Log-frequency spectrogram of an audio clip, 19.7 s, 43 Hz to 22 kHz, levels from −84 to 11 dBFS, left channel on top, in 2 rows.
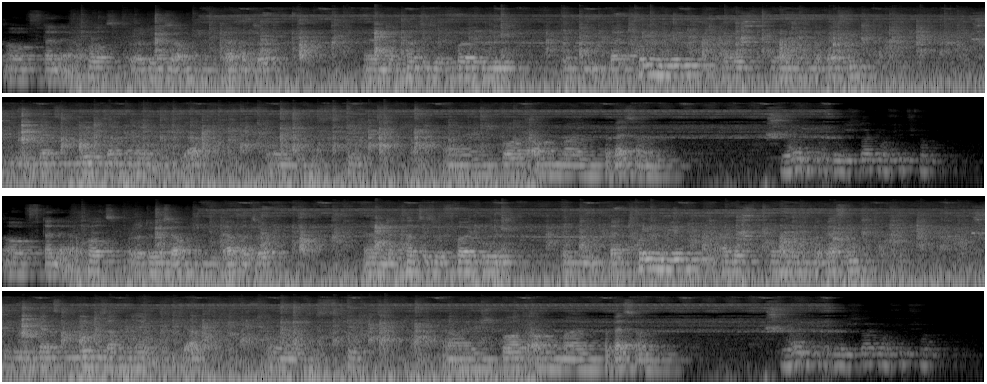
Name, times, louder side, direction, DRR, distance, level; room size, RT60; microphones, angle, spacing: voice 1, 0.0-2.7 3.6-5.1 5.6-8.7 9.8-11.9 12.5-13.5 14.2-16.4, right 1 dB, 40° right, 0 dB, 0.4 m, -33 dB
sound 1, 0.6-15.1, equal, 25° left, 1.0 m, -35 dB
sound 2, 2.0-18.1, right 1 dB, 65° right, 1.1 m, -44 dB
voice 2, 2.2-2.7 9.9-10.2 17.6-19.1, left 1 dB, 55° left, -2 dB, 0.7 m, -43 dB
sound 3, 4.6-12.8, equal, 15° right, 0.8 m, -46 dB
2.5 x 2.2 x 4.0 m, 0.96 s
head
